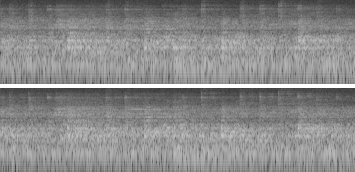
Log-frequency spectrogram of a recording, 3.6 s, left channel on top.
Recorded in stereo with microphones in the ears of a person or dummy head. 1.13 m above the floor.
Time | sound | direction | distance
0.0 | a machine running | 10° right (ahead or behind) | 3 m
